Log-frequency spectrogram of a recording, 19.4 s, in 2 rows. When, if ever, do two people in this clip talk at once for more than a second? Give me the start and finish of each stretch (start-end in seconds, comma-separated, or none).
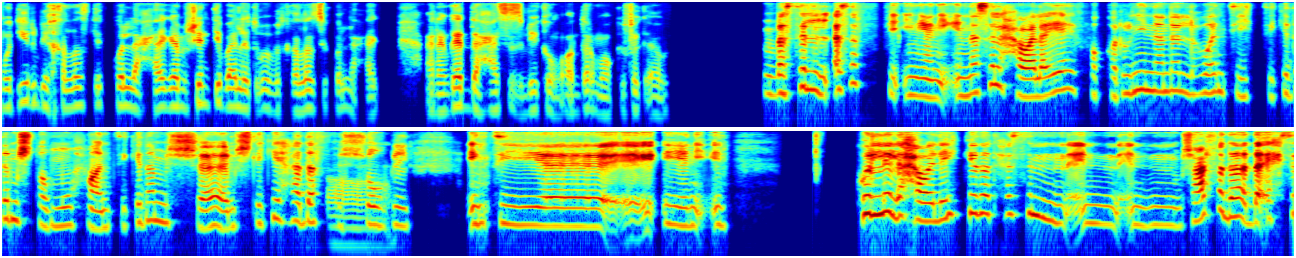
none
